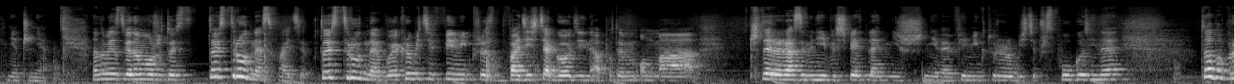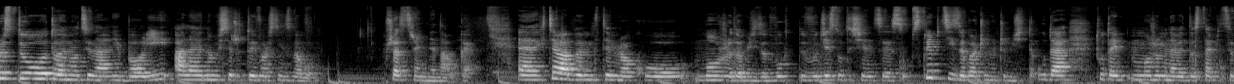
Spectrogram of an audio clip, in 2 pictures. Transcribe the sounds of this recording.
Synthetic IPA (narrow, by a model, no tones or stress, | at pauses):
ɲɛt͡ʂɘɲɛnat̪ɔmʲjast̪vjad̪ɔmɔʐɛt̪ɔjɛst̪ːɔjɛst̪ːɾud̪nɛswuxajt͡ɕɛt̪ɔjɛst̪ːɾud̪nɛbɔjakɾɔbʲit͡ɕɛffʲilmʲik̚pʂɛzd̪vad͡ʑeɕt͡ɕaɡɔd͡ʑina̰pɔt̪ɛmɔnma | t͡ʂt̪ɛɾɘɾazɘmɲejvɘɕfʲjɛt̪lɛɲɲiʂɲɛvʲjɛmfʲilmʲik̚ːt̪uɾɘɾɔbʲiɕt͡ɕɛpʂɛ̥spuwɡɔd͡ʑinɘ | t̪ɔpɔpɾɔst̪ut̪ɔɛmɔt̪sʲjɔnalɲɛbɔlʲiʔalɛnɔmɘɕlɛʐɛt̪u̥t̪ajvwaɕɲɛznɔvu | pʂɛst̪ʂɛɲnɛna̰ṵkɛxt͡ɕawabɘmft̪ɘmɾɔkʰumɔʐɛd̪ɔbʲid͡ʑd̪ɔd̪vud̪vud͡ʑɛst̪ut̪ɘɕɛnt̪sɘsupskɾɘpt̪sʲjiːzɔbat͡ʂɘmɘt͡ʂɘmʲiɕɛ̥t̪ɔʔud̪at̪ut̪ajmɔʐɛmɘnavɛt̪̚d̪ɔst̪avʲit͡ɕsɔ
